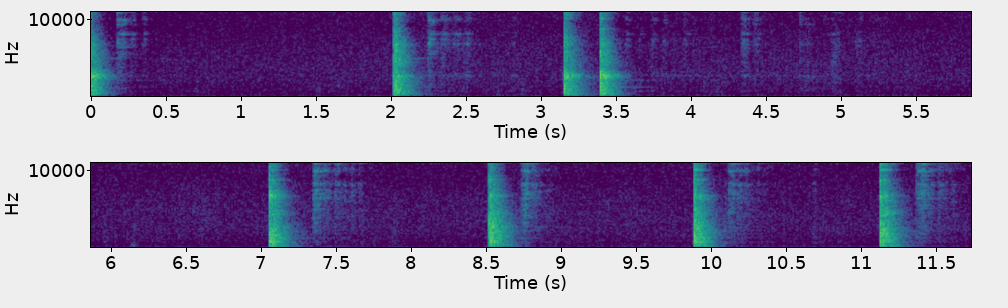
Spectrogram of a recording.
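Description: A hammer striking a masonry nail to make a texture stamp: seven sharp, isolated metallic impacts spaced irregularly, a close pair near the start and the rest a second or more apart, each ringing briefly in near silence.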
